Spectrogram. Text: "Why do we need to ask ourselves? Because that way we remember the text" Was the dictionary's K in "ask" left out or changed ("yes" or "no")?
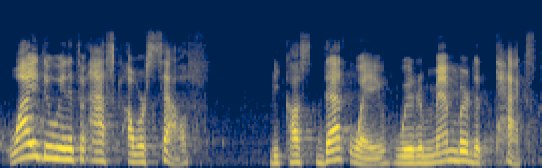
no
